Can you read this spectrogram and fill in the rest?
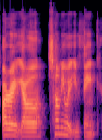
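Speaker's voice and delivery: ordinary talk, nothing marked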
